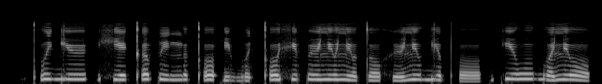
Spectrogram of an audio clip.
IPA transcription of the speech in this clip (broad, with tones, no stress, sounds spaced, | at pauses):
kʷʼ i˥ ɡʲ ʉ˥ | xʲ e˧ kʼ ə˥ p i˧ ŋ ə˥˩ kʼ o˥˩ ʔ ɾʲ ʉ˩ ɡʷ i˩˥ ʔ kʼ o˥ xʲ ə˥ p ʉ˥ lʲ u˥ lʲ o˧ t o˧ x ʉ˩˥ lʲ u˥ ɡʲ ə˥˩ pʰ o˩ | kʲ ʉ˥ w u˥ ɡʷ ə˩˥ lʲ o˥˩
